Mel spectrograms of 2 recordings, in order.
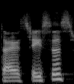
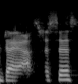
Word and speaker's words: diastasis: So, I had my twins and I developed what's called diastasis which is or diiaasis. They they pronounce it both ways, but it's a split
